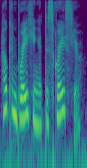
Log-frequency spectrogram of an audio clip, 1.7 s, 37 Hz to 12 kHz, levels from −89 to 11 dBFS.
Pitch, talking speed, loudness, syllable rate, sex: 215 Hz, 205 wpm, -15 LUFS, 5.6 syllables/s, female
